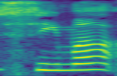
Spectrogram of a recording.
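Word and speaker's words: Sima: My name is Seema Albuye.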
